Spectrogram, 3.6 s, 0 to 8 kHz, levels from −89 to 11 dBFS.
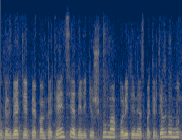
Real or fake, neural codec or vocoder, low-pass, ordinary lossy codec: real; none; 7.2 kHz; Opus, 24 kbps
